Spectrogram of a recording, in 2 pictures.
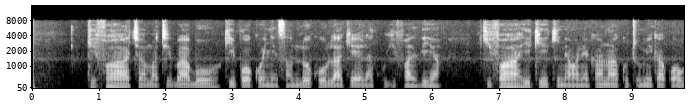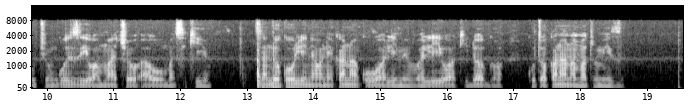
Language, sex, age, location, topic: Swahili, male, 25-35, Nairobi, health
